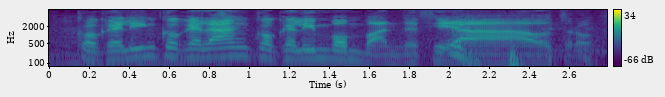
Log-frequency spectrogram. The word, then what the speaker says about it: Coquelin: Nos ayuda a los oyentes desde Francia, en este caso con la pronunciación, se dice Coquelin, Coquelán, porque tú, porque te. Dices. Y otro dice que no.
